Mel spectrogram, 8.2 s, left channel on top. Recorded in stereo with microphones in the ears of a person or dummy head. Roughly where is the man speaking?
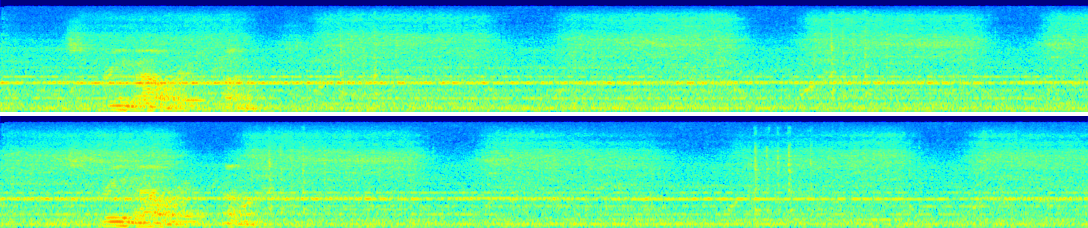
Centre.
